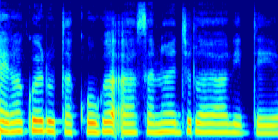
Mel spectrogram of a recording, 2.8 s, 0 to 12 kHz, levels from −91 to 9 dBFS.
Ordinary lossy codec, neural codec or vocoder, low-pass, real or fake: none; codec, 24 kHz, 0.9 kbps, WavTokenizer, medium speech release version 1; none; fake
